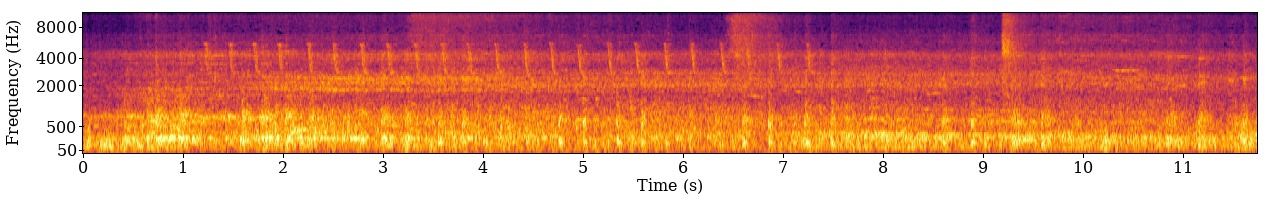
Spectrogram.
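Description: Suburban EMU local train running past on the near track: a steady rumble of wheels on rail, with a rapid high ticking of about four a second for several seconds and a few short bursts of hiss.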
